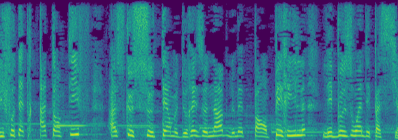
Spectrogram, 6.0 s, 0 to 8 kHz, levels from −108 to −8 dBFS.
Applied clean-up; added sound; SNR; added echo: none; Piano; 17 dB; none.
